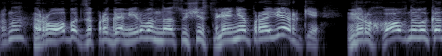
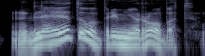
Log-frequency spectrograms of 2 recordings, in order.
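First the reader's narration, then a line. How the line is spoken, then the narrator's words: Glum. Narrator (Russian): уныло вставил Настыч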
